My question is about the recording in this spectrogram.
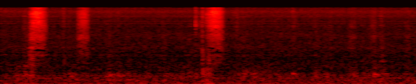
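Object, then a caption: Ballpoint pen on a spiral paper notebook. A metal ballpoint pen, held in a hand with painted nails, writes on the page of an open spiral-bound paper notebook with metal coils lying on a wooden table. Soft scratching strokes come in short bright bursts over a low, steady rumble. The sound stays quiet throughout.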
